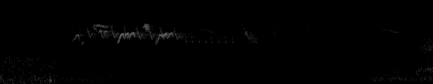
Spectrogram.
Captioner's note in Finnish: linnut laulavat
